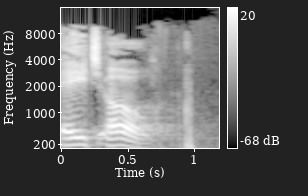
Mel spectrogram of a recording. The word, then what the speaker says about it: Ho: It starts with H-O. How do you pronounce that? Ho! That's what's happening in Isaiah 55.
